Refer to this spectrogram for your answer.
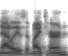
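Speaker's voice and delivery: usual speaking voice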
